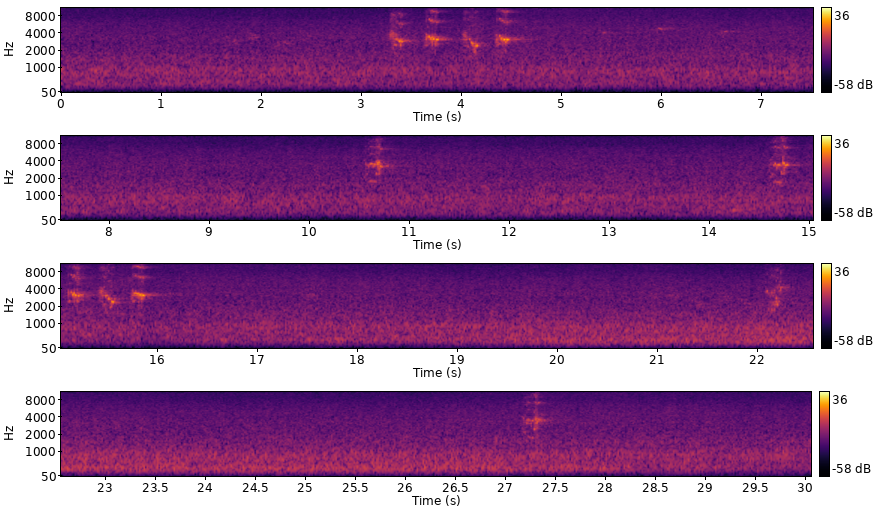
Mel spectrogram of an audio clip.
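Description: A bird calling in short, sharp, high notes: a quick run of four, a single note, another run of four, then two more single notes spaced out, over a steady rushing noise like flowing canal water.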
